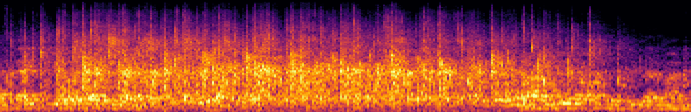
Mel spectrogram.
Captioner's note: applause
